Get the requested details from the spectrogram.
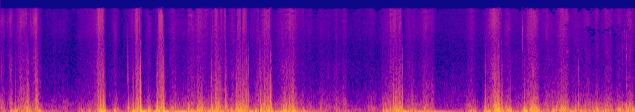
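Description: Fingertips and long chrome nails scratch the sides of a fluffy grey synthetic fur windscreen on a Blue Yeti microphone in fast, aggressive strokes. The result is a deep, muffled rumbling and thumping, like wind buffeting the mic, in loud bursts separated by quieter stretches.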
